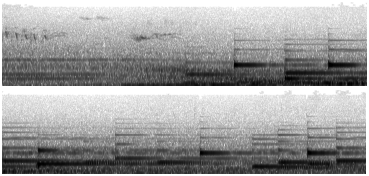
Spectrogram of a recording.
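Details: Slow, gentle piano music with sustained notes over a soft low background.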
